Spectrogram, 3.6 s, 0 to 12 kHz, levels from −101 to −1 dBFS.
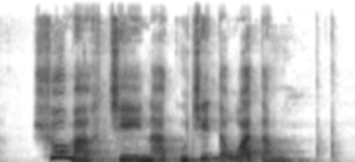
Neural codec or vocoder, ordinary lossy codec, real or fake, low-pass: none; Opus, 32 kbps; real; 10.8 kHz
